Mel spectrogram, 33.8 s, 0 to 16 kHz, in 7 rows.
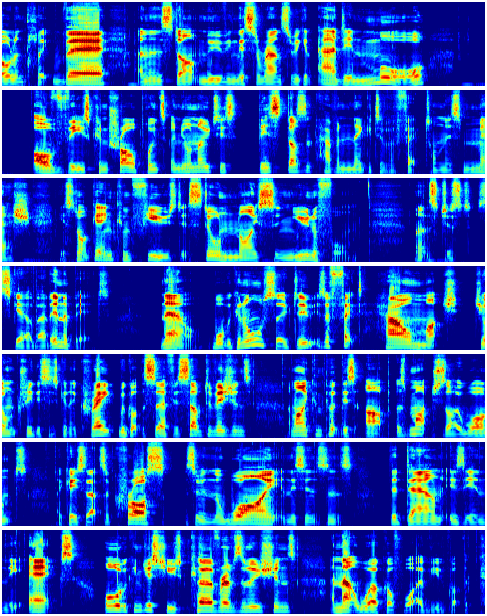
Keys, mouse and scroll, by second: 1.2 g, 2.5 middle click, 4.5 s, 5.4 middle click, 6.3 shift+middle click, 7.3 middle click, 8.6 scroll down 1, 8.9 middle click, 9.9 shift+middle click, 10.2-10.6 scroll up 1, 10.6 shift+middle click, 11.1 scroll down 1, 11.4 middle click, 12.3 shift+middle click, 13.2 middle click, 13.8 s, 15.7 middle click, 25.9 double click, 26.8 double click, 31.0 middle click.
